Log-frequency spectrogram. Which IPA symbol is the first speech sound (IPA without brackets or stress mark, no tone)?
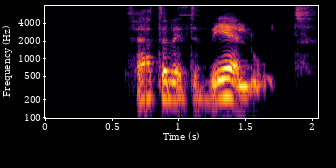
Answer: θ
